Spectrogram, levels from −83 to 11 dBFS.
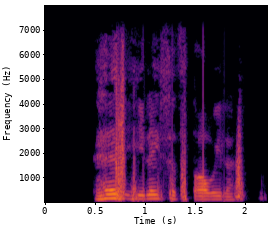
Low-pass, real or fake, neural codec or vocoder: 7.2 kHz; real; none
